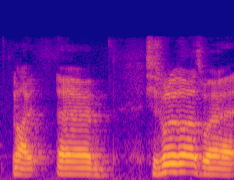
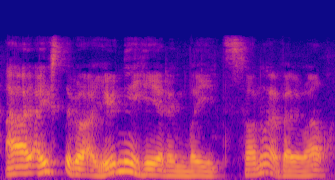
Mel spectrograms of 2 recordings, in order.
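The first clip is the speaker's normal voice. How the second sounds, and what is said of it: Poor put-on Scottish accent. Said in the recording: “this is a terrible Scottish accent.”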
